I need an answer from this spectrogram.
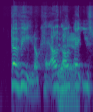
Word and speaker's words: Dahvid: Is it pronounced like ordinary David even though you've got the H in there? No, it's Davidided. Davided.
